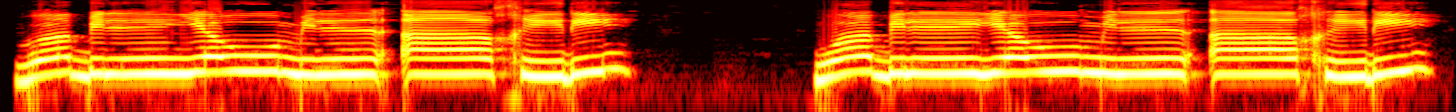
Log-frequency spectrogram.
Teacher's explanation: ہم یہ با کو لام کے ساتھ ملا کے پڑھیں گے اور لام کو اس کے مخرج میں روک کے پڑھیں گے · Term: لام قمریہ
